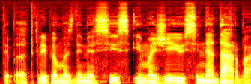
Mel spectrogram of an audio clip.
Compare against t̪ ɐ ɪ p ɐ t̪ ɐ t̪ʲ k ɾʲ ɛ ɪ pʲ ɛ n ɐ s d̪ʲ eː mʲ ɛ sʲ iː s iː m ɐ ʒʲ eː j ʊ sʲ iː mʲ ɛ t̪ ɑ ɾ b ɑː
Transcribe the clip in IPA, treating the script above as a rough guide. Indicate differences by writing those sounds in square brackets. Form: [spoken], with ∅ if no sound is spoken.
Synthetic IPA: t̪ ɐ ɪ p ɐ t̪ ɐ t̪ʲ k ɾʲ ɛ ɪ pʲ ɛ [m] ɐ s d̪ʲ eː mʲ ɛ sʲ iː s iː m ɐ ʒʲ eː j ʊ sʲ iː [nʲ] ɛ [d̪] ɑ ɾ b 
